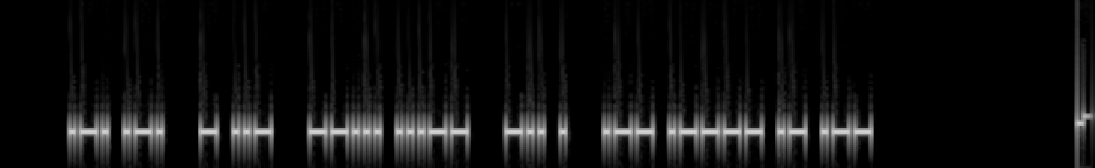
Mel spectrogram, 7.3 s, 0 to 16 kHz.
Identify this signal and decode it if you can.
Morse code, heard as a keyed tone, about 33 wpm, 700 Hz. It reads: RR TU 73 DE W1AW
